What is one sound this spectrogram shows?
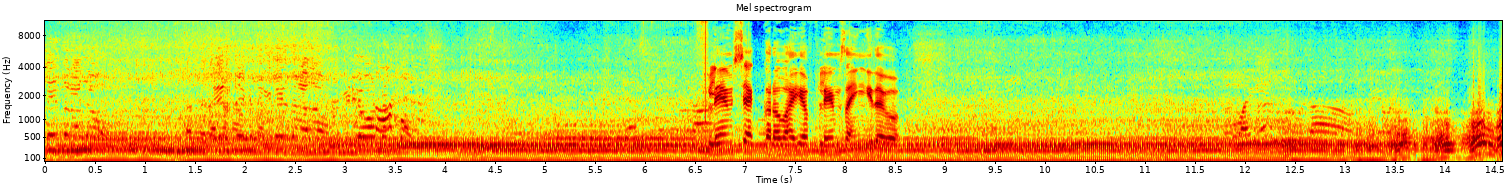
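A motorcycle engine idles with a steady, deep rumble.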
